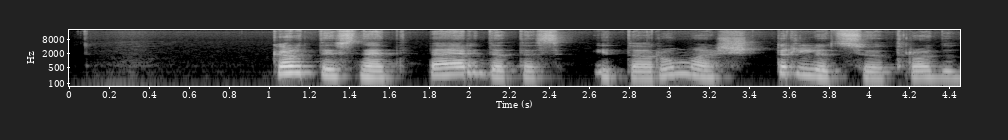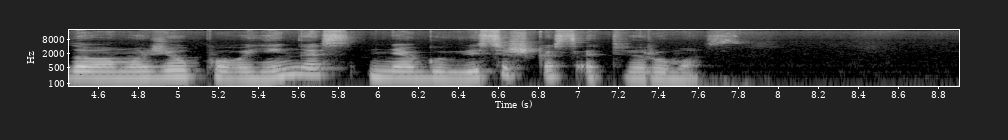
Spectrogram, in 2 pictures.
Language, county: Lithuanian, Vilnius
